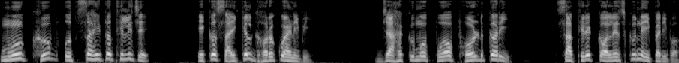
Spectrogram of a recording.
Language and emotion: Odia, happy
